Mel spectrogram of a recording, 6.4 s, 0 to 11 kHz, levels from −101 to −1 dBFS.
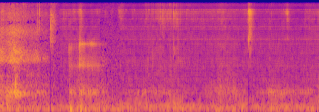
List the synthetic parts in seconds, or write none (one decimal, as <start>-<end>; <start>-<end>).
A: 1.2-2.0; 2.4-6.4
